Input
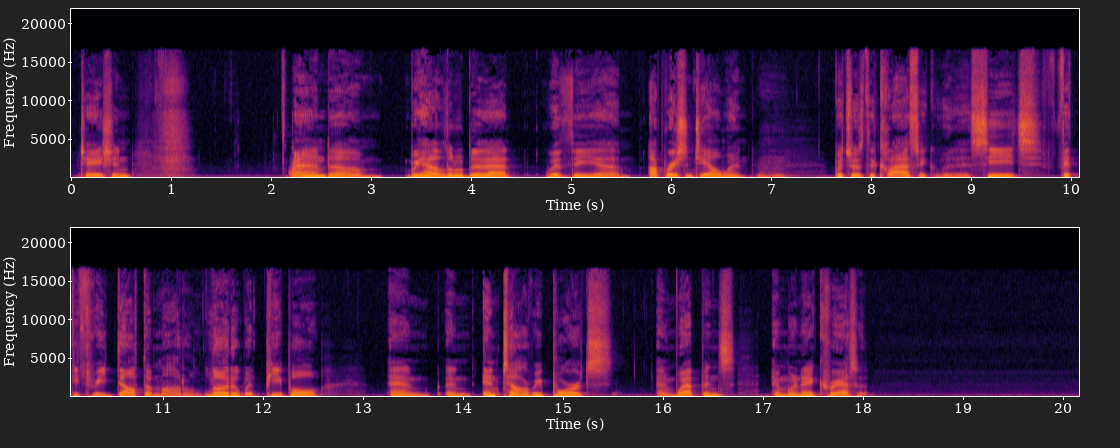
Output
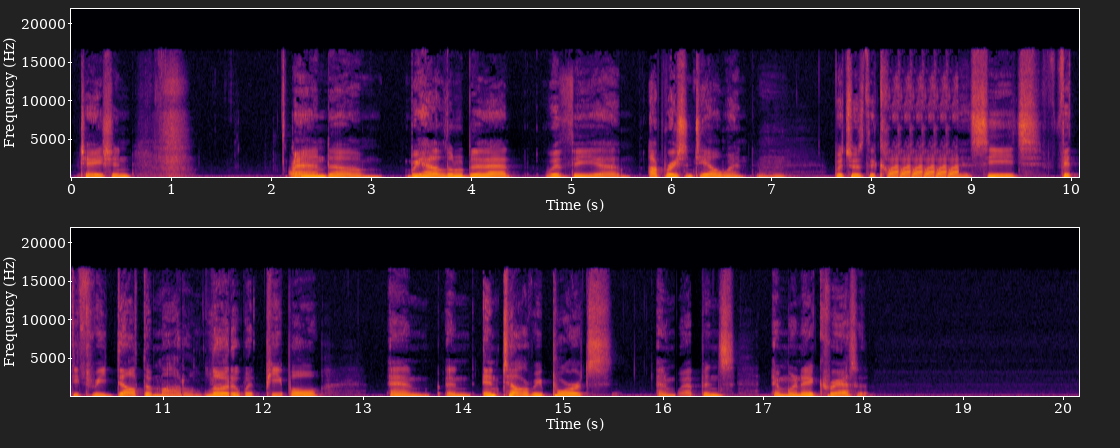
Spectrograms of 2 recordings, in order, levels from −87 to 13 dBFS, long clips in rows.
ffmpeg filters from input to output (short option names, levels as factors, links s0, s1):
-filter_complex "[0:a]asettb=1/sr,asplit=3[s0][s1][s2];[s0]atrim=end=11.604[s3];[s1]atrim=start=11.6:end=12.41,asetpts=PTS-STARTPTS,afade=t=in:d=0.004:c=qsin,afade=t=out:st=0.806:d=0.004:c=qsin,highpass=230[s4];[s2]atrim=start=12.406[s5];[s3][s4]acrossfade=d=0.004:c1=hsin:c2=qsin[s6];[s6][s5]acrossfade=d=0.004:c1=qsin:c2=hsin,asplit=8[s7][s8][s9][s10][s11][s12][s13][s14];[s7]atrim=end=8.272[s15];[s8]atrim=start=8.148:end=8.272[s16];[s9]atrim=start=8.148:end=8.272[s17];[s10]atrim=start=8.148:end=8.272[s18];[s11]atrim=start=8.148:end=8.272[s19];[s12]atrim=start=8.148:end=8.272[s20];[s13]atrim=start=8.868:end=16.12,asetpts=PTS-STARTPTS,afade=t=out:st=7.248:d=0.004:c=hsin[s21];[s14]atrim=start=16.12,asetpts=PTS-STARTPTS,afade=t=in:d=0.41[s22];[s15][s16]acrossfade=d=0.004:c1=hsin:c2=hsin[s23];[s23][s17]acrossfade=d=0.004:c1=hsin:c2=hsin[s24];[s24][s18]acrossfade=d=0.004:c1=hsin:c2=hsin[s25];[s25][s19]acrossfade=d=0.004:c1=hsin:c2=hsin[s26];[s26][s20]acrossfade=d=0.004:c1=hsin:c2=hsin[s27];[s21][s22]concat=n=2:v=0:a=1[s28];[s27][s28]acrossfade=d=0.004:c1=hsin:c2=hsin,bandreject=f=1100:w=23,adynamicequalizer=threshold=0.0126:dfrequency=3700:dqfactor=0.86:tfrequency=3700:tqfactor=0.86:attack=5:release=100:ratio=0.375:range=3.5:mode=cutabove:tftype=bell"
